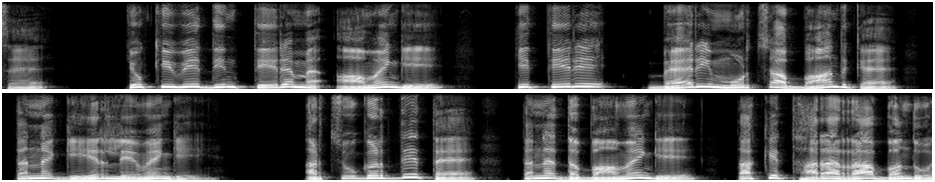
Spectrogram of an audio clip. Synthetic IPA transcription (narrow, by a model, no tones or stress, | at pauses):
ɛ̰ | kjũːkiʋed̪ɪnt̪eːɾɛm̤ɛ̃aːʋɛ̃ːŋ̆ɡe | ket̪eːɾe | bɛːɾimoːɾt͡ʃabãːnd̪kɛ | t̪ɐnːɛ̃ɡʱeːɾleːʋɛ̃ːŋɡḛ | ɐɾt͡ʃʊɡəɾd̪et̪ɛ | t̪ɐnːɛ̃d̪ɐbaːʋɛ̃ːɡe | t̪aːket̪ʰaːɾaɾaːbɐ̃nd̪ɦoː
